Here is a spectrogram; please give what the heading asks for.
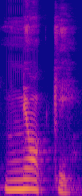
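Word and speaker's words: gnocchi: है नए की तरह यानी यदि जी के बाद एन आता है तो जी एन का उच्चारण नय या जो हम इ पढ़ते हैं उसकी तरह होता है जैसे से न्यूकी जी एन O double C एच I Noki न्योकी यानी न्यूकी होती है न्योकी इटालियन एक पास्ता होता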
